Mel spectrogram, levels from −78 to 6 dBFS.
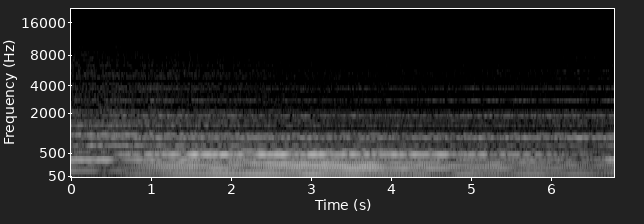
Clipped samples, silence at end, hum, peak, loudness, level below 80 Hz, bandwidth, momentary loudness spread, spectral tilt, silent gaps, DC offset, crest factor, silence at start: under 0.1%; 0 s; none; -16 dBFS; -31 LUFS; -56 dBFS; 8.4 kHz; 12 LU; -9 dB/octave; none; under 0.1%; 14 dB; 0 s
